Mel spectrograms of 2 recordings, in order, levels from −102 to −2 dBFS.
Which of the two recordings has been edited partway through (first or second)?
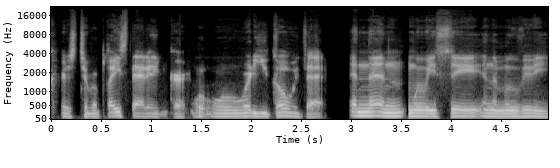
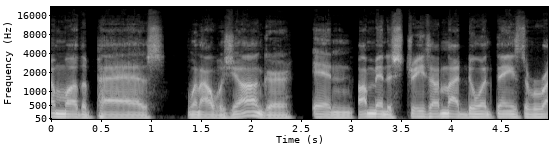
second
